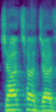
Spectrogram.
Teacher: संघर्षी इसलिए क्योंकि इनका उच्चारण करते समय हवा के रास्ते में रुकावट आती है। · जब आप च छ ज झ का उच्चारण करते हैं तो आपकी जीभ जो है वो तालु को स्पर्श करती है, तालव्य वर्ण है।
